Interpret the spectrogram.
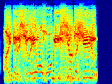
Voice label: voice message art shooting warning, crew tanks japanese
